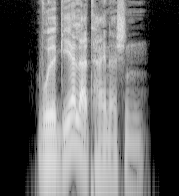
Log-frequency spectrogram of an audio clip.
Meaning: inflection of vulgärlateinisch: 1. strong genitive masculine/neuter singular 2. weak/mixed genitive/dative all-gender singular 3. strong/weak/mixed accusative masculine singular
- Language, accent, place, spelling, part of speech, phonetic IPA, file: German, Germany, Berlin, vulgärlateinischen, adjective, [vʊlˈɡɛːɐ̯laˌtaɪ̯nɪʃn̩], De-vulgärlateinischen.ogg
